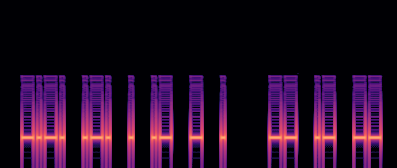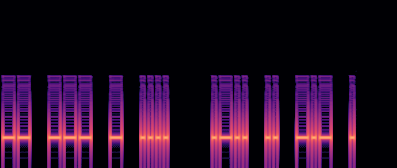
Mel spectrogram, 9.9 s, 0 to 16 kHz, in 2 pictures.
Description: Morse code, heard as a keyed tone, about 25 wpm, spaced as for 20 wpm, 550 Hz. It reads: CREATE MAMMOTH LIKE
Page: News Headlines in Morse Code at 20 WPM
